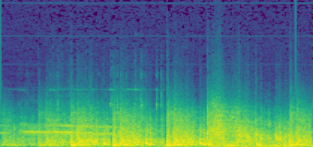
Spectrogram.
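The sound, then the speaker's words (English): Gunfire from several men shooting after fleeing riders in a western scene, heard as a loud, dense, continuous barrage of overlapping cracks and booms with no talk. “Harlan and his surviving men fire after Joe and Helen, in confusion, as they witness their own horses galloping away too, frightened by the gunfire.”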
